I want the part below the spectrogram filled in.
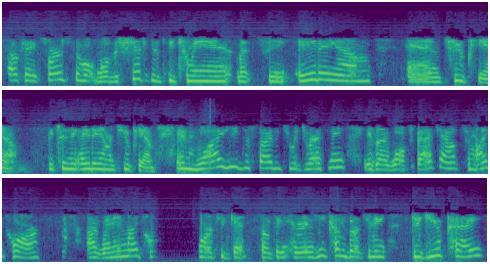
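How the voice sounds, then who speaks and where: Prank-call role, female performer: indignant, flirty, pushy woman with a higher voice, rambling complaint, lo-fi telephone sound. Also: moderate pace. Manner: rambling, interrupting, pushy, calls listener sweetheart. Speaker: prank caller. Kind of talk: improvised prank phone call. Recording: dull lo-fi phone line.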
